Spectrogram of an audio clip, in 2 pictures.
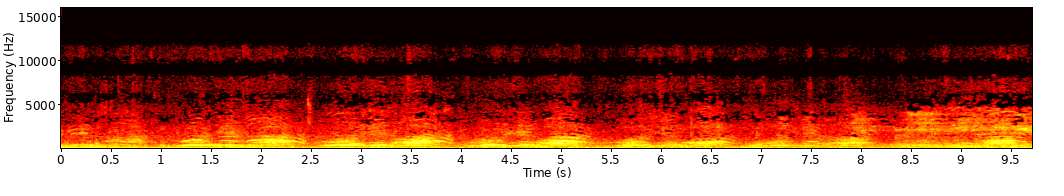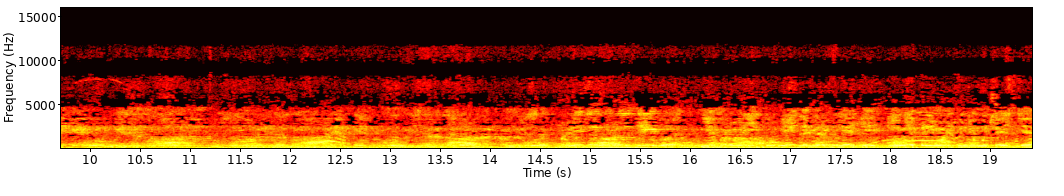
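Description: A large crowd chants in unison outdoors.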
